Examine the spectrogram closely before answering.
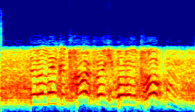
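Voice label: German left wing mood high, speech; War Thunder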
